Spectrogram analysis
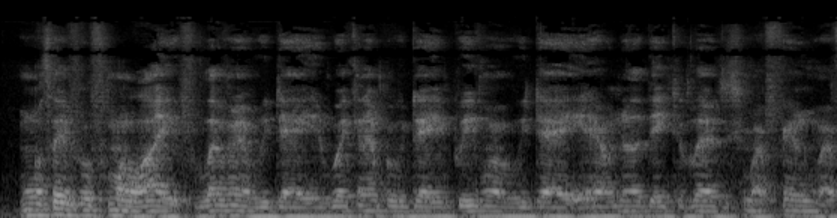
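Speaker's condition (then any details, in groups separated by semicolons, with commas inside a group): Brain injury; tongue cut off at age 5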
